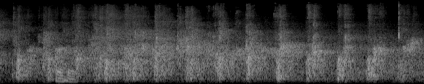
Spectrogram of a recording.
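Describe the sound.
A church audience claps rhythmically to acclaim the Lord, with quick, regular hand claps at a steady pace and voices mixed in underneath.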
